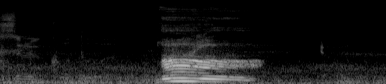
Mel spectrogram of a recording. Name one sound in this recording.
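A second young man laughs close to a microphone.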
